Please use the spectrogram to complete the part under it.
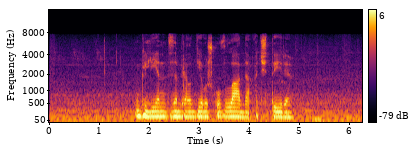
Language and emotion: Russian, neutral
